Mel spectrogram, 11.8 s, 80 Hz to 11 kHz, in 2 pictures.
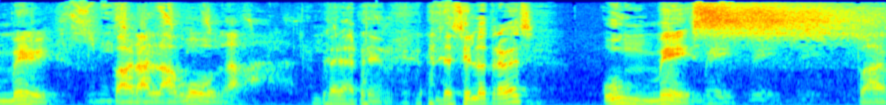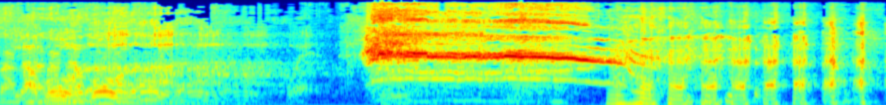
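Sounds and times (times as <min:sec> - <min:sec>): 
speech: 0:00.0 - 0:07.2, 0:10.0 - 0:11.8
laughter: 0:06.0 - 0:08.0, 0:09.8 - 0:11.8
recorded high-pitched scream: 0:08.2 - 0:10.3.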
